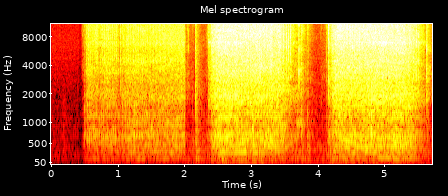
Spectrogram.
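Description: A knitting machine carriage is pushed across the bed in long, loud rasping sweeps, each lasting about two seconds, separated by brief pauses with clicks and clacks.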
